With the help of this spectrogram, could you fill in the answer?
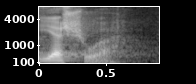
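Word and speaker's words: Yeshua (ישוע): In Hebrew, that's pronounced Yeshua, which means Yahweh is salvation.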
